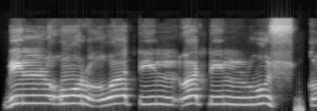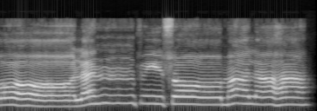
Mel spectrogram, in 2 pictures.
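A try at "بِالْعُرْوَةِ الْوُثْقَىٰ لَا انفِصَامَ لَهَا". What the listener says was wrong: Ha panjang sikit. Ha dua harakat lah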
